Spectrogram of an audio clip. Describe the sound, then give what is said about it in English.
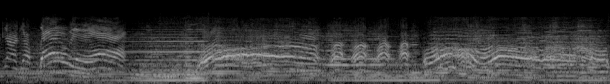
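A raspy, nasal cartoon duck voice of the Donald Duck cartoon character, who made his film debut in 1934, quacks and squawks in a rapid, garbled stream of duck-talk, loud, with wavering pitch and a few short choppy bursts. “Donald Duck appeared in Walt Disney's The Wise Little Hen and would become one of Disney's most beloved characters”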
